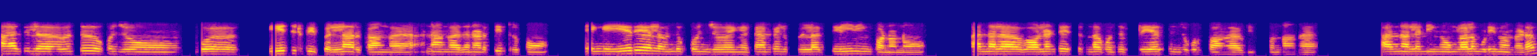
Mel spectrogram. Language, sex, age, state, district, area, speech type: Tamil, female, 30-45, Tamil Nadu, Tiruchirappalli, rural, conversation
